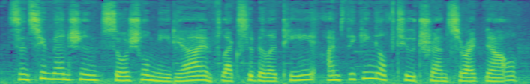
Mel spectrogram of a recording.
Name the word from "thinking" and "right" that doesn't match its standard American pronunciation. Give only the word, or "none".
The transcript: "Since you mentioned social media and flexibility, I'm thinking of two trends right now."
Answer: none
